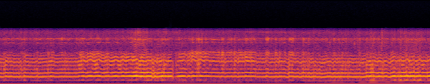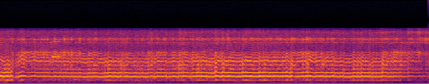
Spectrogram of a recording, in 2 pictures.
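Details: Continuous loud buzzing from three bees trapped inside a jar in summertime, a rich, humming drone with slight pitch wobbles and no pauses.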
